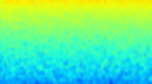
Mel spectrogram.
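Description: A steady hiss of blue noise, weighted toward the highest pitches so it sounds thin, sharp and piercing, continuing evenly and fairly loud for just over a second with no other sounds.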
